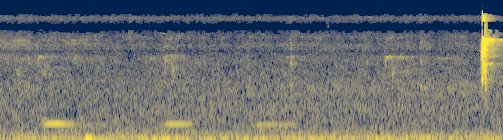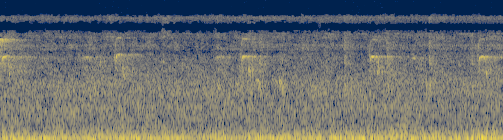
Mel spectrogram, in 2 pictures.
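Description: Faint outdoor birdsong. Three soft, low hooting notes come about a second apart in the first three seconds, and faint short high chips sound now and then. A single sharp click, the loudest sound, comes about halfway through.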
